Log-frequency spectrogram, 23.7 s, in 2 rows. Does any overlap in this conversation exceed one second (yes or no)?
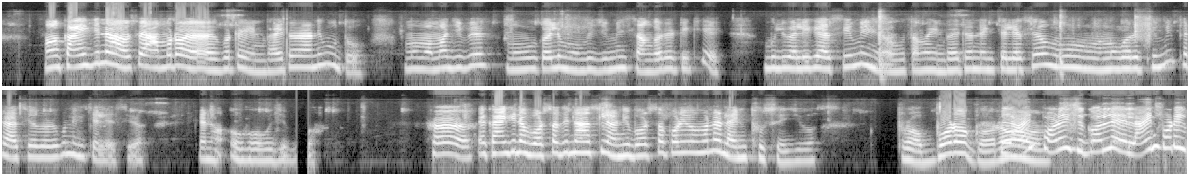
no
